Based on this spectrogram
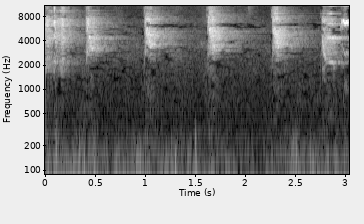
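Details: Long-tailed shrike copying tree sparrow calls: six loud, harsh chirps about half a second apart, each a downward-sliding scratchy note, the last ending in a thin whistle.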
